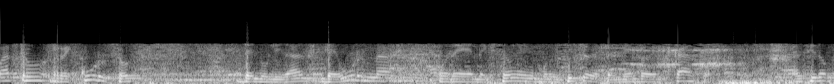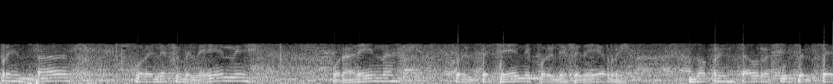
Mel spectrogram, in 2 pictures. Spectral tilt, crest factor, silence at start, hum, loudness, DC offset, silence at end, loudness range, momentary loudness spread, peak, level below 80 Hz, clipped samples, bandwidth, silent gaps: -13.5 dB/octave; 12 dB; 0 s; none; -13 LUFS; under 0.1%; 0 s; 2 LU; 5 LU; 0 dBFS; -22 dBFS; 0.1%; 2.7 kHz; none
